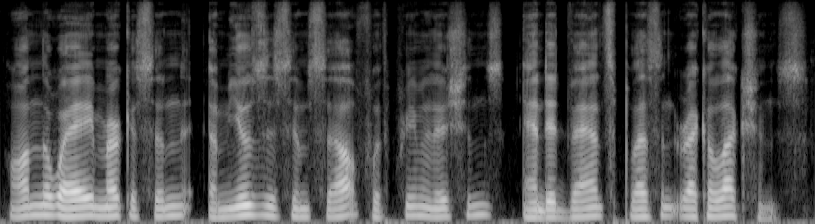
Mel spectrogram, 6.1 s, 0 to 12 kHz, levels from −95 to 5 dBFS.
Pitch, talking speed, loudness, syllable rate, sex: 125 Hz, 120 wpm, -19 LUFS, 4.6 syllables/s, male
